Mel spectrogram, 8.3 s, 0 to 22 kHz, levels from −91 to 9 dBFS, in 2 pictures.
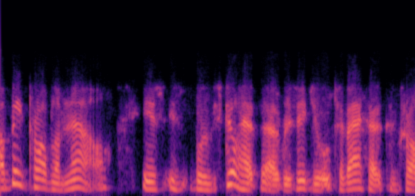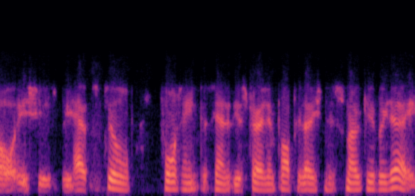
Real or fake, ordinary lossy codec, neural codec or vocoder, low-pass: fake; Opus, 16 kbps; vocoder, 22.05 kHz, 80 mel bands, HiFi-GAN; 7.2 kHz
